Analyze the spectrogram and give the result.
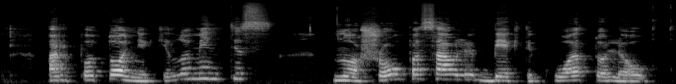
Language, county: Lithuanian, Klaipėda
